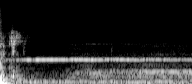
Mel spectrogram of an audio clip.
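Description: A steady held tone from a background drone, a single high note sustained over a faint low hum, with nothing else changing.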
